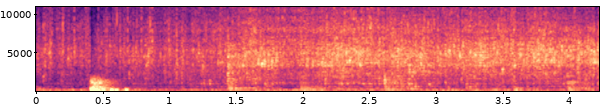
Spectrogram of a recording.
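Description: Cubed raw potatoes frying in hot oil with cumin seeds in a nonstick pan: a steady high sizzle, with a sudden louder burst about half a second in as the potatoes go into the oil. A wooden spatula stirs and scrapes them near the end.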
